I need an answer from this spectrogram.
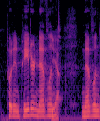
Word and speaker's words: Nevland: Nevland spelled like the land of Nev.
